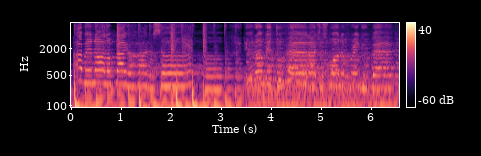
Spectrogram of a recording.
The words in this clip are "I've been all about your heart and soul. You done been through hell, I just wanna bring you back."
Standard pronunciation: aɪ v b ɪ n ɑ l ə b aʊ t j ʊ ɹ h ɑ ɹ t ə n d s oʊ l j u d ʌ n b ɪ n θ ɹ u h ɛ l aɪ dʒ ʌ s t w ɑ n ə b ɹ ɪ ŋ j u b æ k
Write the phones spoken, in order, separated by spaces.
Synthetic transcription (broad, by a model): aɪ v b ɪ n ɑ l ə b aʊ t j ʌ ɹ h ɑ ɹ t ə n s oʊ j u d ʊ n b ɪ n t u h ɛ l aɪ dʒ ʌ s t w ɑ n ə b ɹ ɪ ŋ j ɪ b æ k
